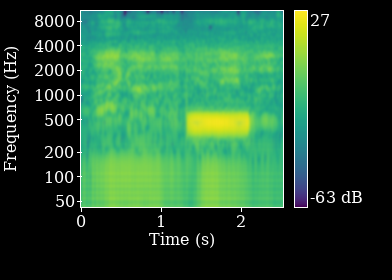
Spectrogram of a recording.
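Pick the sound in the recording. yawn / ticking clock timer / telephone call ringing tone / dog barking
telephone call ringing tone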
